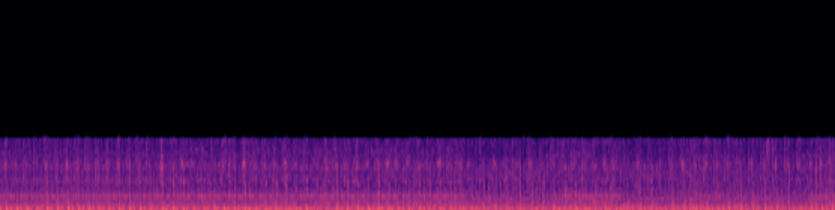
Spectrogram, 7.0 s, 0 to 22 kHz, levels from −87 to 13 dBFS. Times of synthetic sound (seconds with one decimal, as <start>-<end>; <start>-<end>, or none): 1.3-5.5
